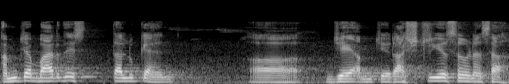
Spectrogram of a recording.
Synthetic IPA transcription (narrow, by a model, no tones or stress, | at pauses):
amt͡ɕjabaɾd̪eɕt̪alukjãn | d͡ʑea̰mt͡ɕeɾa̰ʂʈɾijəsəɳasa̰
